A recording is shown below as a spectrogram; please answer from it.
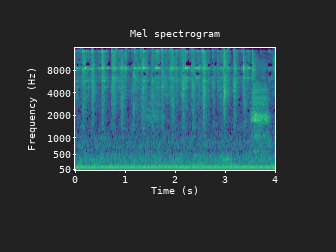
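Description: A pet dog moving about: a quick, irregular run of light clicks over a steady low hum, with a brief higher-pitched sound near the end.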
